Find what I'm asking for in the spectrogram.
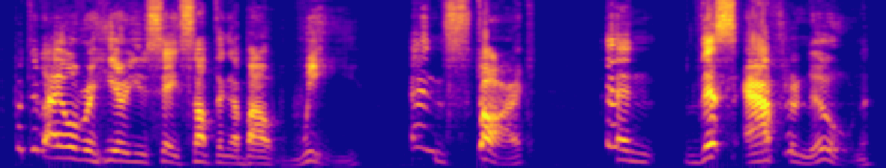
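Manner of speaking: pointed, loud, with pauses before each piece; slow. A narrator's reading. Rat querying what he overheard from Toad, slow. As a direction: pick out the offending words one by one. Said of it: "said the rat slowly".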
